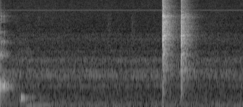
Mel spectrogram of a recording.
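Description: Two short, sharp clicks about a fifth of a second apart near the end, against near-quiet room tone.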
